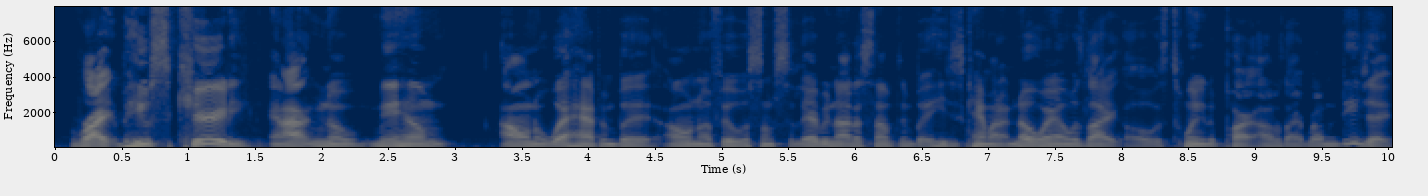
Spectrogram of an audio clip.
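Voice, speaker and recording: Speaking at a very fast pace with lively intonation, the voice carries an American accent on a very clean recording with a silent background. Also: man, medium pitch for a man. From Atlanta, US South. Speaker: DJ. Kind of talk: casual interview.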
